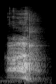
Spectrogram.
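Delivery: loud "ah" after a shot; loud gasp. Real, not acted. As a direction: let out a burning gasp. Reacting to downing a gin shot.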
